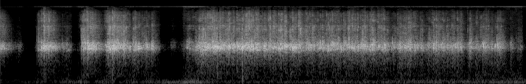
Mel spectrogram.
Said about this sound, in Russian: Сейчас вы слышите, как звучит одна погремушка.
